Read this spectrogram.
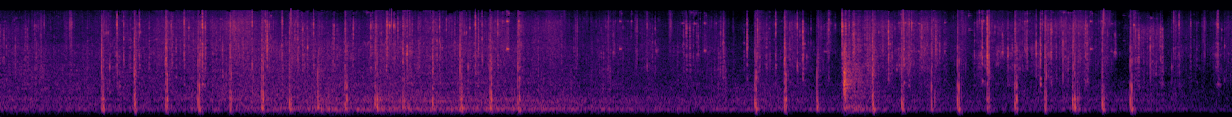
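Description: Footsteps tread on hard pavement at a steady pace.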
